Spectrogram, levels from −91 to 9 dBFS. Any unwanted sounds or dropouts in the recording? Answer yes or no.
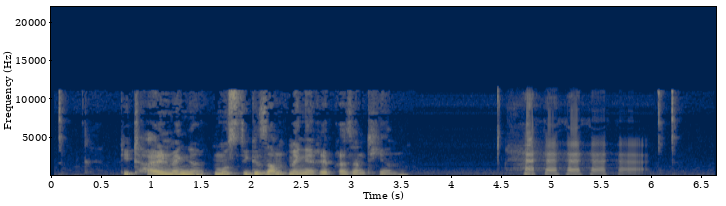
yes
